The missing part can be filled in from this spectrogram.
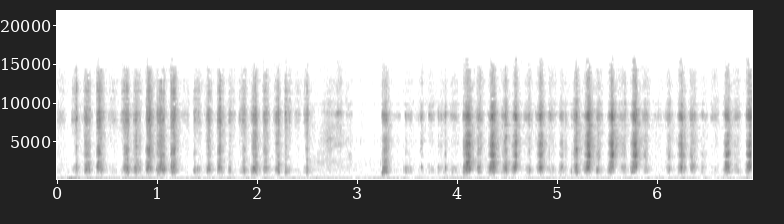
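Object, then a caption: Wax-coated scratch-art paper page scratched with a wooden stylus. A wooden stylus scratches strawberry details into a black wax-coated scratch-art page in a small spiral-bound pad lying flat on a table. Quick, uneven bursts of dry, bright scraping repeat throughout, with a brief quieter pause near the middle.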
